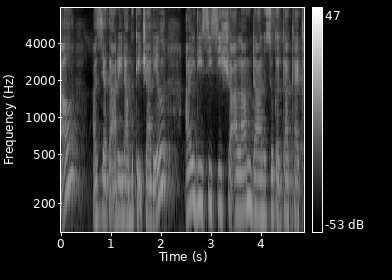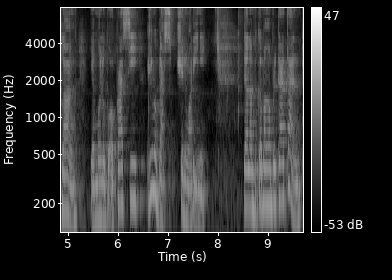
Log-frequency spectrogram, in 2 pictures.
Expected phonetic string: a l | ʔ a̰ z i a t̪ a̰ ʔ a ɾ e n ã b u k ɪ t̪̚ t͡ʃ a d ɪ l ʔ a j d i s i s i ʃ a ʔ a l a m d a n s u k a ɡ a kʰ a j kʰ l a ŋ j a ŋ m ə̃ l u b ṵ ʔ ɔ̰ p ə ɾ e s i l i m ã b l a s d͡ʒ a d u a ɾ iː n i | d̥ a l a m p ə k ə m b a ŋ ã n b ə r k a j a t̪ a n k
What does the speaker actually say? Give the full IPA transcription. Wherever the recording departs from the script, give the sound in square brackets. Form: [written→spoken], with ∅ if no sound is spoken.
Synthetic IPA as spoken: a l | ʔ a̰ z i a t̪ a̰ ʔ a ɾ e n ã b u k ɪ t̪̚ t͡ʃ a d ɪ l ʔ a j d i s i s i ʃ a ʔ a l a m d a n s u k a ɡ a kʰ a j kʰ l a ŋ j a ŋ m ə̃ l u b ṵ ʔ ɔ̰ p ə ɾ [e→a] s i l i m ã b l a s d͡ʒ a [d→n] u a ɾ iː n i | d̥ a l a m p ə k ə m b a ŋ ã n b ə r k a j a t̪ a n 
